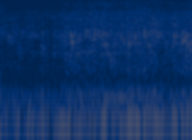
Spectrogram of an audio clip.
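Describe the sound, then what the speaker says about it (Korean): Gentle water trickles steadily somewhere nearby, a soft continuous babbling flow with faint splashes and no talk over it. "지금 이렇게 옆에서 이렇게 물소리가 나네요. 잔잔하게."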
